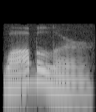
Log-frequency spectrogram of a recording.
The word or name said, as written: wobbler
